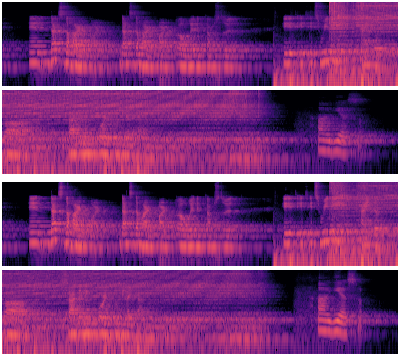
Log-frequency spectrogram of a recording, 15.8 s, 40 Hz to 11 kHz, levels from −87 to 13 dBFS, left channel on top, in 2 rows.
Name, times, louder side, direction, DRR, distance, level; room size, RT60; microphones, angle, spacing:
voice 1, 0.5-2.0 2.3-4.6 5.6-8.4 9.1-10.8, right 1 dB, 35° right, 3 dB, 1.4 m, -29 dB
sound 1, 5.4-10.7, equal, 10° left, 1.6 m, -35 dB
sound 2, 6.5-13.1, left 3 dB, 60° left, 2.3 m, -29 dB
voice 2, 13.8-15.1, right 5 dB, 70° right, 11 dB, 0.4 m, -32 dB
12.0 x 8.7 x 7.1 m, 2.7 s
head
